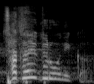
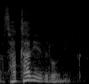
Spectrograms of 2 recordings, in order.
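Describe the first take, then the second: First: High, loud preacher's warning; emphatic warning. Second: Soft, subdued echo of a warning; hushed repeat. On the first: Preacher telling congregation why faith must stand, emphatic warning. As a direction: drive the answer home forcefully. Emphatic answer, then quieter repeat. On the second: Preacher repeating the reason to congregation, quietly subdued. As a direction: drop the voice for the repeat. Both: Real, not acted.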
